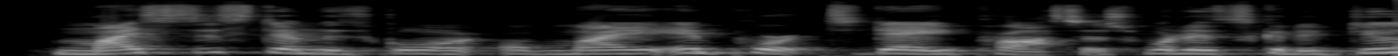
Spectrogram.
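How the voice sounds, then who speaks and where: At a fairly quick pace, a woman speaks with fairly high pitch and ordinary pitch variation. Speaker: software trainer. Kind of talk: webinar training. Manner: fast.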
